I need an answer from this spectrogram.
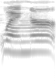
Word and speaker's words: Langer: pronounce your last name is it Langer or have I completely butchered it perfect the way you said it love it and she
